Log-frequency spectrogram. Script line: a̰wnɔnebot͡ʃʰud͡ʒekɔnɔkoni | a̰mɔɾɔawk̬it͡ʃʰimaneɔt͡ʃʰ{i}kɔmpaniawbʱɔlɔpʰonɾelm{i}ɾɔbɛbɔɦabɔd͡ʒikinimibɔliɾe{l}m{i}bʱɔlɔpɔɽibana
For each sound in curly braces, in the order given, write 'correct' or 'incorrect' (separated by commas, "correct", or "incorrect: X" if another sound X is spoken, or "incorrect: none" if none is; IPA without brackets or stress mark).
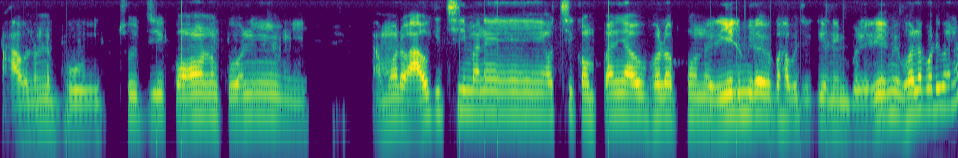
correct, correct, correct, correct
